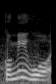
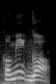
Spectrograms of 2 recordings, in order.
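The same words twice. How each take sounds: First: The g is followed by a 'u' glide. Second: The g is said plainly without a glide. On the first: The speaker calls it wrong. "Não é comigo" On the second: The speaker calls it right. "é comigo"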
